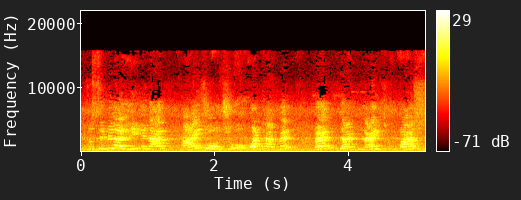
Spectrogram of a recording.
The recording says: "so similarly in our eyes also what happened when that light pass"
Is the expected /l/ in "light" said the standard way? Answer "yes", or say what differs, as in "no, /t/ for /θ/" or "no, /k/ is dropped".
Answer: no, /n/ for /l/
